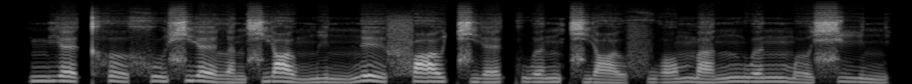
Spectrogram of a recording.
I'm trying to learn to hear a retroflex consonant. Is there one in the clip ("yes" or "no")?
no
